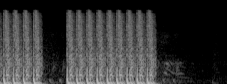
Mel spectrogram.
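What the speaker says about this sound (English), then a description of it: "I'm sitting there shooting at them." Rapid automatic gunfire from a shootout in GTA San Andreas Definitive Edition, loud and close, in two sustained bursts of evenly spaced shots separated by a short gap, then trailing off into quiet.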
